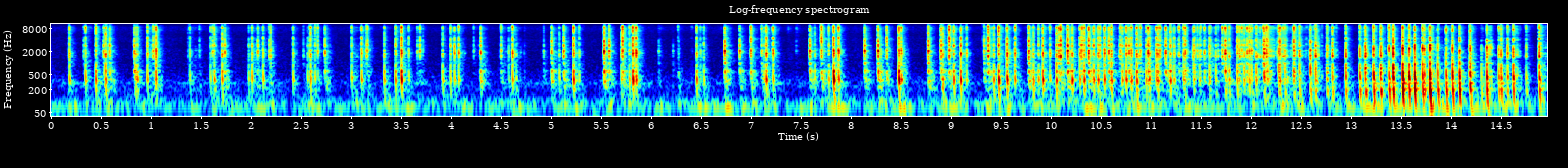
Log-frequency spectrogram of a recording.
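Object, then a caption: Cardboard crisp tube. Fingertips and nails tap the side wall of a tall, hollow Pringles cardboard crisp tube held in the hand. The sound is a run of short, dry clicks with a faint low hum beneath. The taps are spaced out at first, then speed up into a dense, brighter, slightly louder flurry toward the end.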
